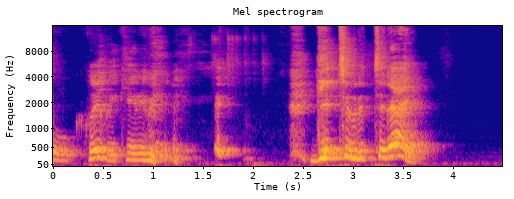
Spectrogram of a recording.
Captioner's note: laughs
